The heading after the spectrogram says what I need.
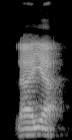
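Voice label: "layak", Malay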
